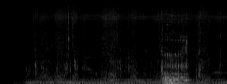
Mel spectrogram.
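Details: Several pigs grunt in a sty, low and rough, with one louder, harsher grunt near the end.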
